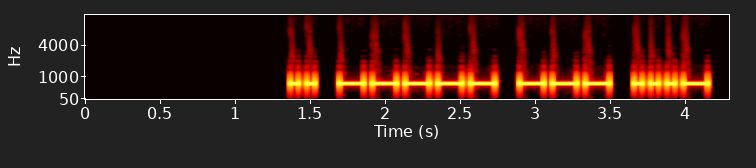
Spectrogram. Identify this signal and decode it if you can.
Morse code, heard as a keyed tone, about 22 wpm, 700 Hz. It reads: I0OV
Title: DXCC-100 Call Signs - 4 Characters - 22wpm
